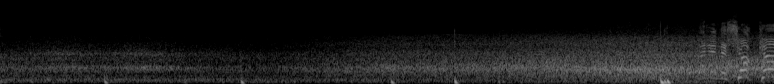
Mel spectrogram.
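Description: A football is kicked with dull thumps now and then.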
